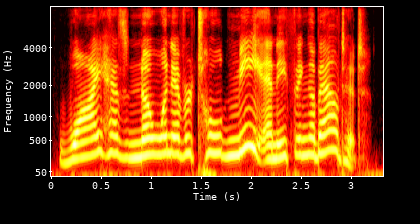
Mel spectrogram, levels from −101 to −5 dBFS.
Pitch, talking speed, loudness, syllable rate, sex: 255 Hz, 180 wpm, -16 LUFS, 4.9 syllables/s, female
